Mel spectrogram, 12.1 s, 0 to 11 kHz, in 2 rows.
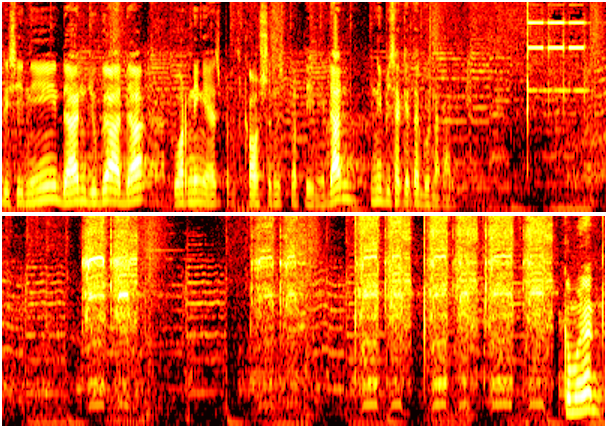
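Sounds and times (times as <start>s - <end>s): background music: 0.0s - 12.0s
short electronic beeps: 5.2s - 6.0s
pruning shear motor whirring: 6.8s - 7.6s, 8.5s - 11.7s.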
